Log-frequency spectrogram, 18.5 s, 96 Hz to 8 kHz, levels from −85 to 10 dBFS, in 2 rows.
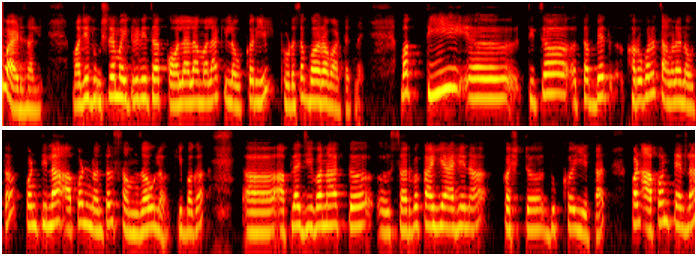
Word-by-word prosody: वाईट 185 - +4
झाली. 180 -1 -6 0.4
माझ्या 215 +5 +2
दुसऱ्या 245 +3 +1
मैत्रिणीचा 255 0 +3
कॉल 215 +1 +2
आला 230 +1 +2
मला, 225 +3 -1
की 245 -3 -7
लवकर 210 +3 -2
ये, 240 +8 -1 0.2
थोडंसं 210 +5 -3
बरं 235 -2 +5
वाटत 185 -2 -6
नाही. - - -20 0.5
मग 315 +1 +3 0.2
ती 360 +6 +3
अ, 260 - +1 0.7
तिचं 300 +2 0
तब्येत 245 +4 +3 0.3
खरोखरच 275 +5 0
चांगल 230 -3 0
नव्हत. 200 -3 -4 0.2
पण 270 0 +1
तिला 275 +1 +6 0.2
आपण 280 +3 -2
नंतर 230 +4 -1
समजावलं, 225 +1 0 0.2
की 225 - -6
बघा 235 +4 -2 0.6
अ, 215 - -5
आपल्या 220 +4 +1
जीवनात 265 +2 +2
अ, 255 +1 +4 0.2
अ, 220 -1 -4
सर्व 230 +2 0
काही 260 -1 +3
आहे 250 0 +1
ना, 245 +1 -3 0.3
कष्ट, 235 -1 -3 0.3
दुःख 235 +1 -8
येतात, 200 -3 -4 0.4
पण 280 -1 +4
आपण 295 +6 -1
त्यांना 260 -1 -1
245 Hz, 145 wpm, -23 LUFS, 225-265 Hz, 0.7 s, तिला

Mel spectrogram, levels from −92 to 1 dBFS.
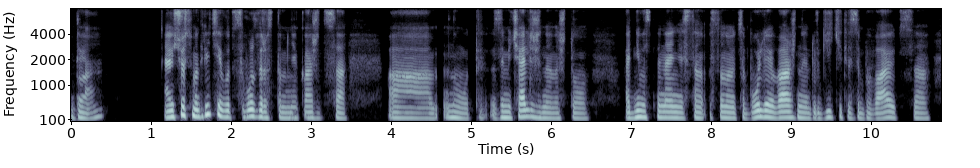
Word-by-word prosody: Да. 150 -3 -3 0.9
А 160 - +5
еще 170 +7 +7
смотрите, 210 +4 +4
вот 165 -2 0
с - - -3
возрастом, 160 -4 +1
мне 140 0 -4
кажется, 140 -1 -2 0.5
а, 140 -2 -2
м, 130 - -6
ну 155 -3 -1
вот, 130 0 -11
э, - - -13
замечали 155 +3 +2
же, 155 -4 -1
наверно, 135 -1 -3
что 135 -1 -7 0.4
одни 145 +4 +2
воспоминания 150 -2 +1
ста 140 +1 -3
становятся 145 -2 -2
более 160 +3 +3
важными, 150 -1 +3
другие 140 +4 -5
какие-то 145 - -8
забываются. 135 +1 -2
145 Hz, 150 wpm, -26 LUFS, 140-160 Hz, 0.9 s, еще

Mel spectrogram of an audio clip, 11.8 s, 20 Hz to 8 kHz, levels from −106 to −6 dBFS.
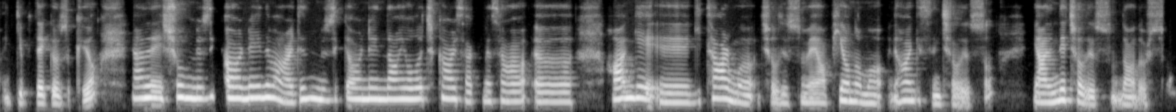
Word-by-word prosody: gibi 190 +1 -5
de 180 - +5
gözüküyor. 175 -1 -2 0.4
Yani, 290 0 +4
şu 305 +3 +3
müzik 285 +2 +1
örneğini 290 +2 +5
verdin. 260 +2 +1
Müzik 255 0 -3
örneğinden 265 0 +3
yola 265 0 +3
çıkarsak 270 -5 -3
mesela, 220 0 -4
ııı, 210 0 -2 0.3
hangi, 290 +3 +4
eee, 200 -7 -1
gitar 270 +8 0
mı 200 -7 -1
çalıyorsun 175 - -5
veya 95 0 -2
piyano 225 -4 0
mu 185 -1 -3
hani - - -6
hangisini 235 -6 -2
çalıyorsun? 165 - -5 0.4
Yani, 200 +1 +2
ne 250 - +4
çalıyorsun 160 -10 -3
daha - - -1
doğrusu? - - -8
235 Hz, 155 wpm, -20 LUFS, 200-275 Hz, 0.4 s, de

